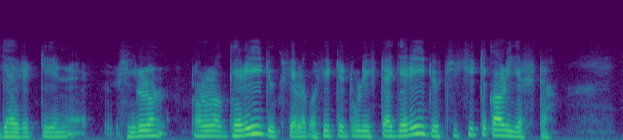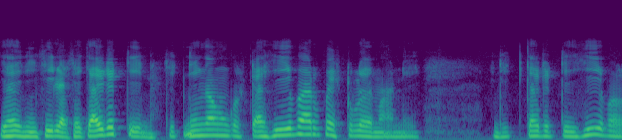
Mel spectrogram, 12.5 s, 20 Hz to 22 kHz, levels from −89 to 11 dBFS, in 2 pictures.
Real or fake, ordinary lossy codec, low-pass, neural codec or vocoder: real; MP3, 96 kbps; 7.2 kHz; none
